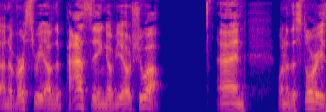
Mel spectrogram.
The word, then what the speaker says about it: Yehoshua: The proper pronunciation in Hebrew is Yehoshua.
